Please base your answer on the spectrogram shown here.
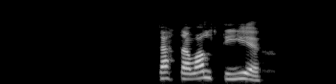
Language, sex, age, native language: Icelandic, male, 10, Icelandic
